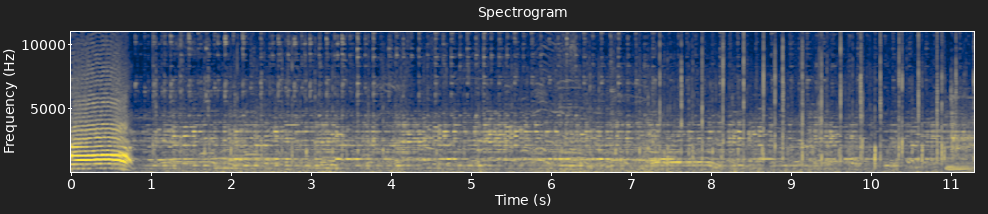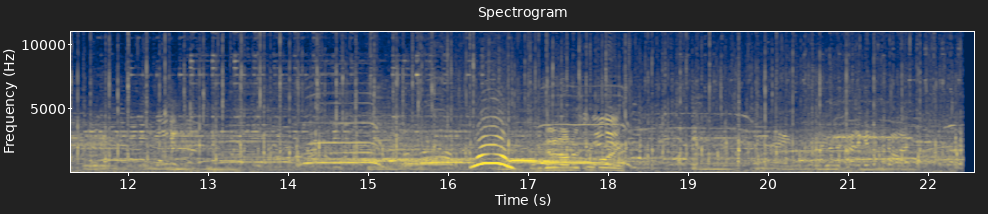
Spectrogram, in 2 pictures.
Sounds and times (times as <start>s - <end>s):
Music: 0.0s - 22.4s
Outside, urban or manmade: 0.0s - 22.4s
Speech: 17.1s - 18.2s.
